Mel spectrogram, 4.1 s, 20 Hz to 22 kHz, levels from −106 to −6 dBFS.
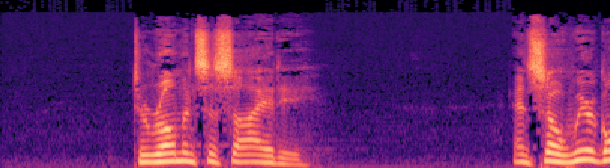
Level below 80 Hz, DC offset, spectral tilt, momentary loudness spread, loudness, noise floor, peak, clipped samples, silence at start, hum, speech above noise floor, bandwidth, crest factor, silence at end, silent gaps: -54 dBFS; under 0.1%; -3 dB/octave; 18 LU; -17 LUFS; -64 dBFS; 0 dBFS; under 0.1%; 0.9 s; none; 46 dB; 15.5 kHz; 20 dB; 0 s; none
